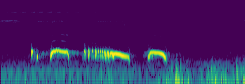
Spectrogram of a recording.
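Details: Spotted dove cooing to provoke others: a few stuttering short notes lead into arched, mellow coos and one long falling coo, with light background noise.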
